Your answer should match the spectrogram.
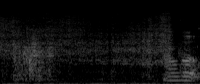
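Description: Rotary cutter blade rolling along an acrylic ruler, slicing through cotton quilt fabric on a cutting mat: a soft, even hiss that fades about a second and a half in.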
